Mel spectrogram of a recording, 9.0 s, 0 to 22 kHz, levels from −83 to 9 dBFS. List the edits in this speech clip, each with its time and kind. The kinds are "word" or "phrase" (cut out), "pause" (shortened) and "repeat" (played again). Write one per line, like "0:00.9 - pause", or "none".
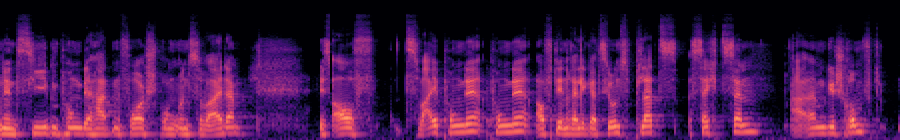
0:03.3 - phrase
0:04.9 - repeat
